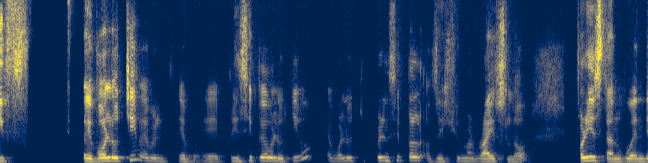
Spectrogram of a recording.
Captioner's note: speaking Spanish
